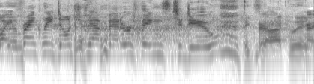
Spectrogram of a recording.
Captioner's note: audience laughs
